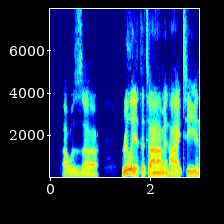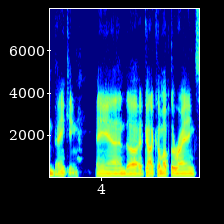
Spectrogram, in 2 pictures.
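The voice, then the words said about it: Southern US accent from Alabama. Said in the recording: “you could probably hear the accent from Birmingham, Alabama”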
